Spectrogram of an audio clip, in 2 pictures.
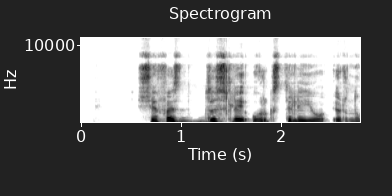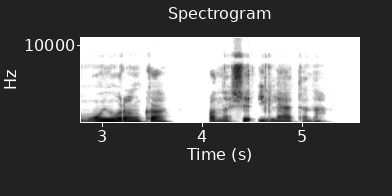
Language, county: Lithuanian, Marijampolė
